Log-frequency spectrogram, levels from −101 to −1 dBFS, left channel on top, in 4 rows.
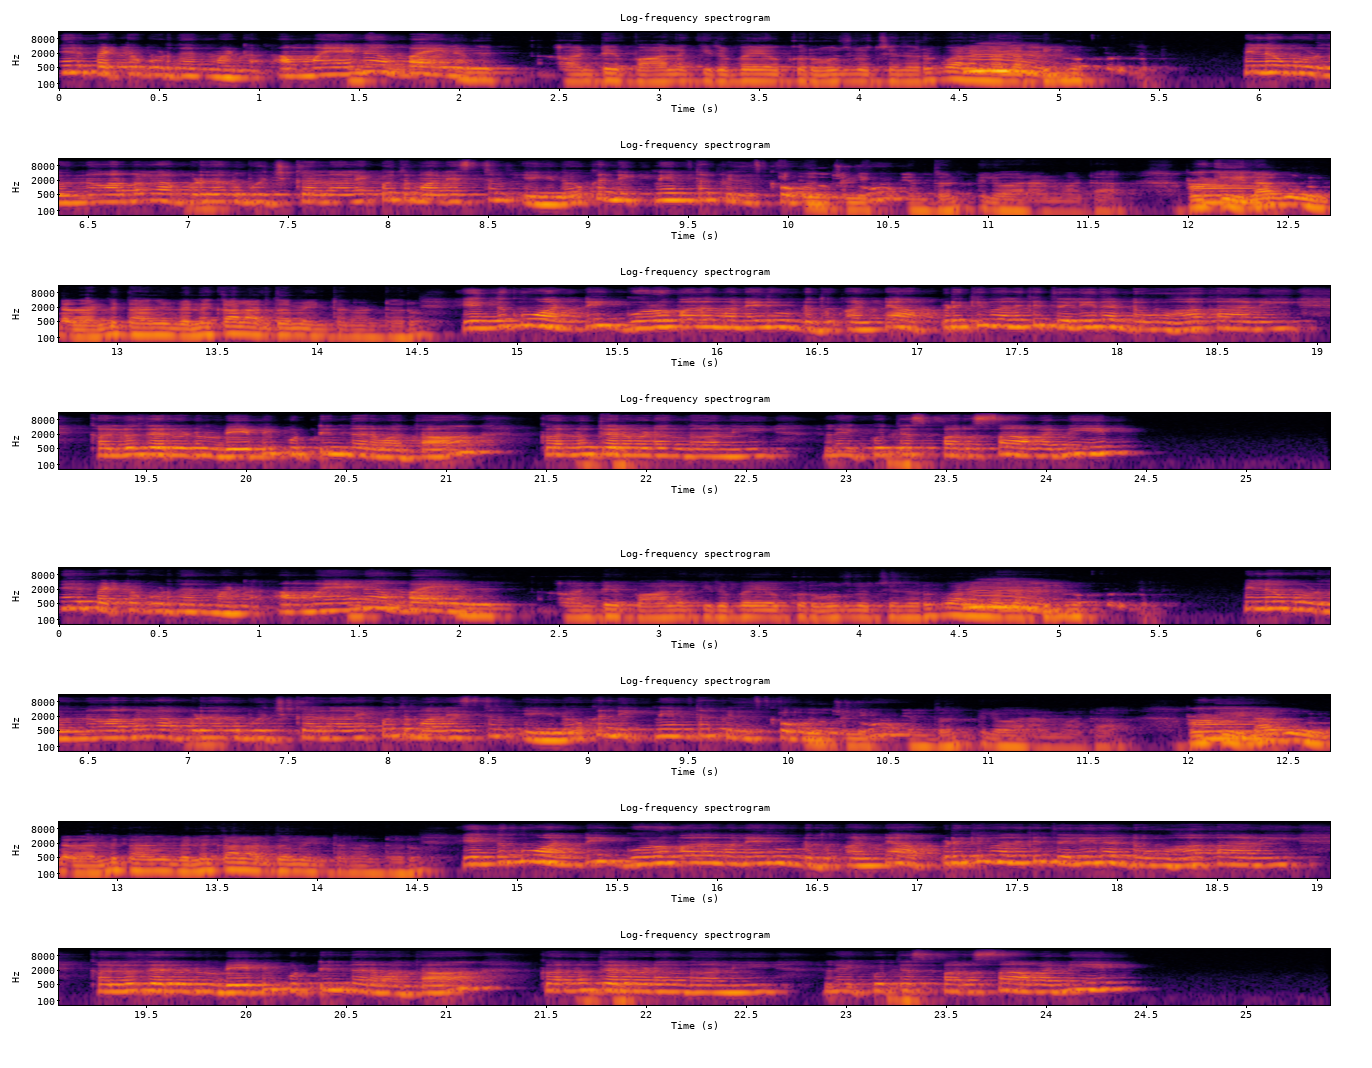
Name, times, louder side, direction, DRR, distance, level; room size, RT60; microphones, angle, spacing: voice 1, 0.0-2.1 4.5-5.0 5.9-10.5 12.0-12.5 14.7-24.3, left 2 dB, 20° left, 5 dB, 4.9 m, -28 dB
voice 2, 1.4-5.5 7.0-7.1 10.1-14.6 23.2-23.3, left 1 dB, 70° left, 2 dB, 2.4 m, -32 dB
28.0 x 18.0 x 2.3 m, 0.32 s
head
